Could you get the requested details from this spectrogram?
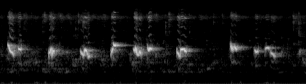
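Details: Yellow-vented bulbul (trucuk) in lively, rapid ropel-style lure song meant to prompt other bulbuls to answer: short bubbly, slurred chirping phrases repeated about every third of a second, with brief pauses between bursts.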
